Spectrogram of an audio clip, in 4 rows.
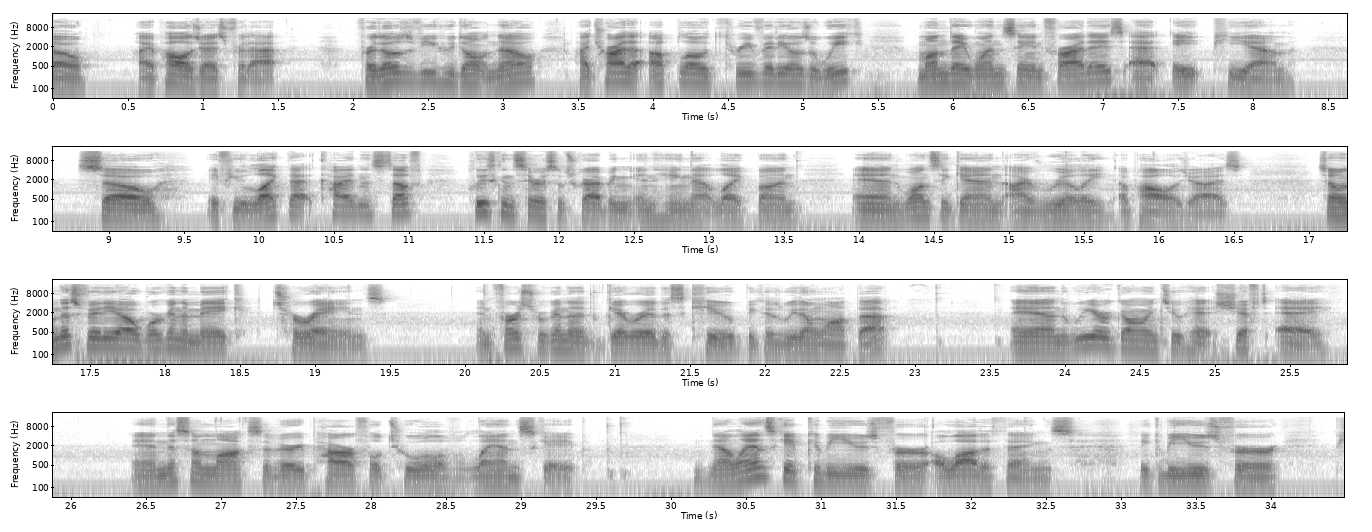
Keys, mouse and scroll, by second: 2.5-7.3 middle drag, 8.5-20.2 middle drag, 20.2 Delete, 21.9-25.1 middle drag, 25.1 shift+a, 31.0-34.4 middle drag.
